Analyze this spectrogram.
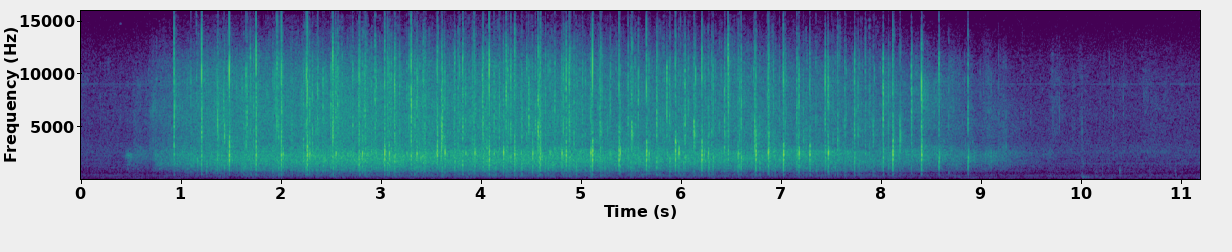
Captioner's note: Applaudissements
